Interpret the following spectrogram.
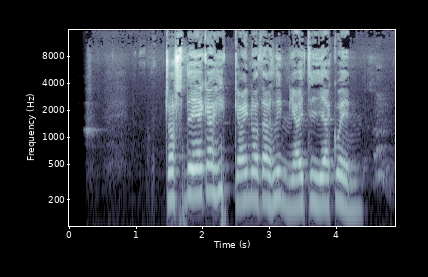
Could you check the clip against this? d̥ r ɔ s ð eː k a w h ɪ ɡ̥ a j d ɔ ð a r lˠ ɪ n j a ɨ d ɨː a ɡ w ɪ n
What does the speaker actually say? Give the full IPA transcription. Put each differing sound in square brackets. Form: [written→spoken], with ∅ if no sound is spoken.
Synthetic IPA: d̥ r ɔ s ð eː [k→ɡ] a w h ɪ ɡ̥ a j [d→n] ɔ ð a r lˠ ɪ n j a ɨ d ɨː a ɡ w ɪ n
